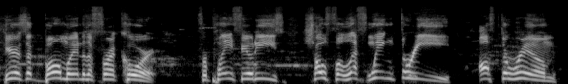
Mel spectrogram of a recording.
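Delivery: tense late-game call; excited play-by-play. Real, not acted. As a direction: call every touch of the last possession. Live play-by-play, final seconds.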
